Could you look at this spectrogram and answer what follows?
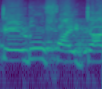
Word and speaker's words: Pteridophyta: जो पॉइंट है यह पेड़ों फाटा में बोलते वक्त यह नाम नहीं लिया जाता तीव्र जो है इसमें पेड़ों फाटा में यह साइलेंट रहता है पेड़ों फाटा में यह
